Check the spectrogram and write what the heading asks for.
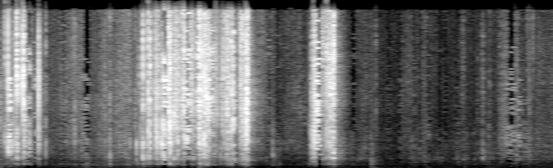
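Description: Fabric screwdriver pouch being unfolded and opened by hand, with three short bursts of cloth rustling and scraping. The longest comes about a second in.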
